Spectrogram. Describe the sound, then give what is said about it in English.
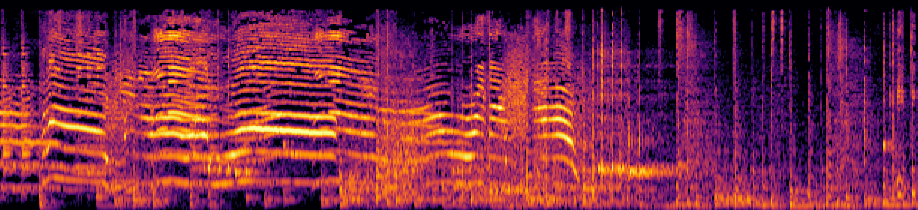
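Loud, ferocious screeching and yowling in a frantic commotion around midnight, rising and falling wails overlapping with harsh snarls, sniffing and scratchy noise throughout, with no talking. “Loud sniffing and scratching noises, which was followed by the most terrible screeching and screaming.”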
